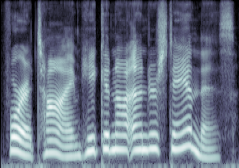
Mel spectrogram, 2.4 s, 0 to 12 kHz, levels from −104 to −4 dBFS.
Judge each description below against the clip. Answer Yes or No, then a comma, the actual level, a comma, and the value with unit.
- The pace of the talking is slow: No, average, 200 wpm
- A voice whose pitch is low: No, high, 225 Hz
